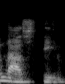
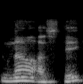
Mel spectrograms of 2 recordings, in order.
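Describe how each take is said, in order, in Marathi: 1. दोन्ही शब्द एकत्र होऊन एक शब्द बनतो. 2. दोन वेगळे शब्द, na आणि asti.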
